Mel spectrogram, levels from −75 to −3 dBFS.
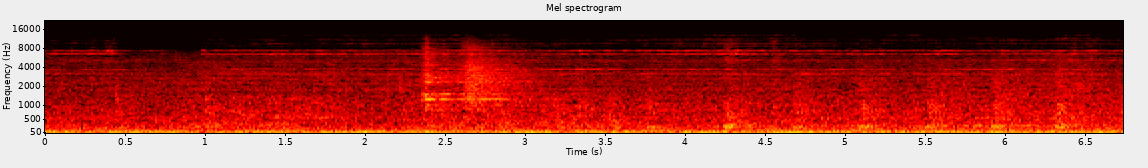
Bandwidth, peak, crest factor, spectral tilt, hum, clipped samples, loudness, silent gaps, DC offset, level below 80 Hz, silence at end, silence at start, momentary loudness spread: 15 kHz; -14 dBFS; 18 dB; -3.5 dB/octave; none; under 0.1%; -33 LUFS; none; under 0.1%; -34 dBFS; 0 s; 0 s; 6 LU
